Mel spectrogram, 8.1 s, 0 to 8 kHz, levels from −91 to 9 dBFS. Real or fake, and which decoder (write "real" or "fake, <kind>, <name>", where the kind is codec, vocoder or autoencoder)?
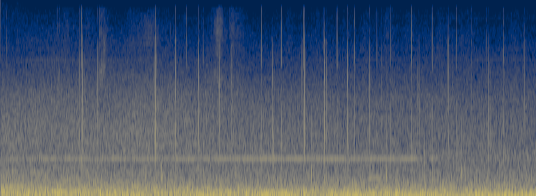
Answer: real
